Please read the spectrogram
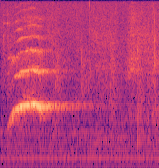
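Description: A person's high-pitched cry that rises quickly at the start, holds for about a second and fades away.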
